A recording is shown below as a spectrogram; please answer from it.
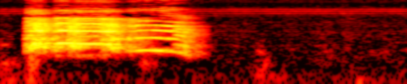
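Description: A rooster crowing once: a single loud call lasting just under a second that drops in pitch at its end.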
